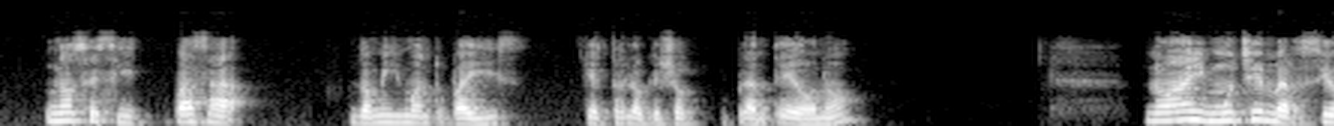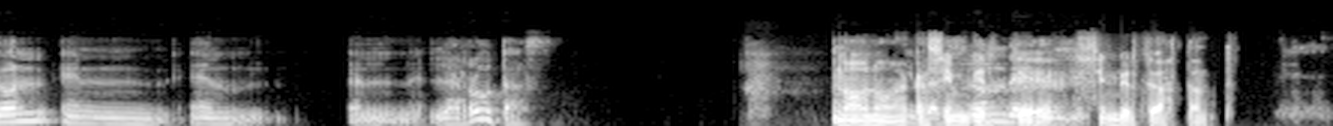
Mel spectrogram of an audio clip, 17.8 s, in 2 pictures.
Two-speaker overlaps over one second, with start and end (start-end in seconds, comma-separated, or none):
14.9-16.2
